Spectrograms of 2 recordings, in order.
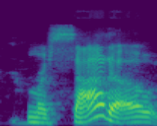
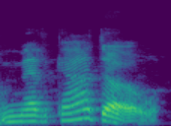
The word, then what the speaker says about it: Mercado: of it oh wait but i thought mercado was marsado no mercado see sometimes people don't even know how to pronounce my name don't worry just call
